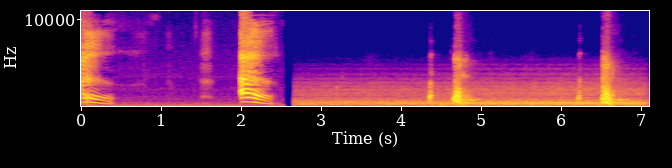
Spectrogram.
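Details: Baby sneezing: two high, squeaky infant sneezes, then two or three smaller sharp sneezes over steady background hum; repeated infant sneezing.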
